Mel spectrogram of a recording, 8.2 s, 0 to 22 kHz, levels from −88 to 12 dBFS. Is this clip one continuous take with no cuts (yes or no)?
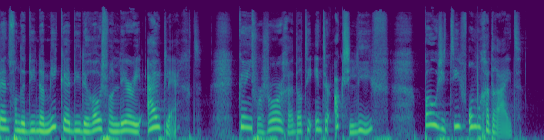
no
